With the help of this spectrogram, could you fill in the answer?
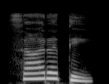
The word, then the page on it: ಸಾರತಿ: sārati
